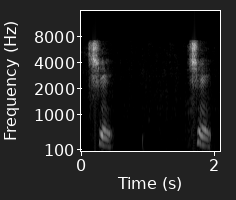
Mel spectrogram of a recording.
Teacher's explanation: una consonante aflictiva y es la che para producir la che intervienen dos momentos en su producción un oclusivo seguido de un fricativo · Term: consonante africativa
